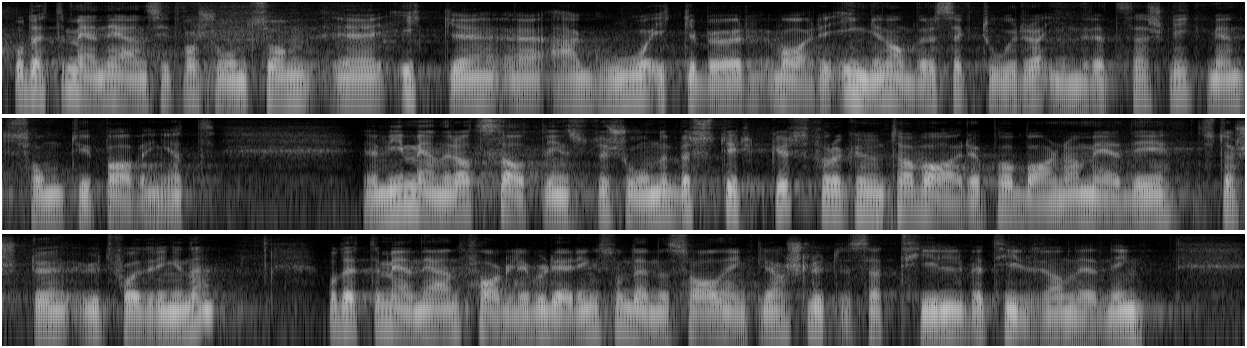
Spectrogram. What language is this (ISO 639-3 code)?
nor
